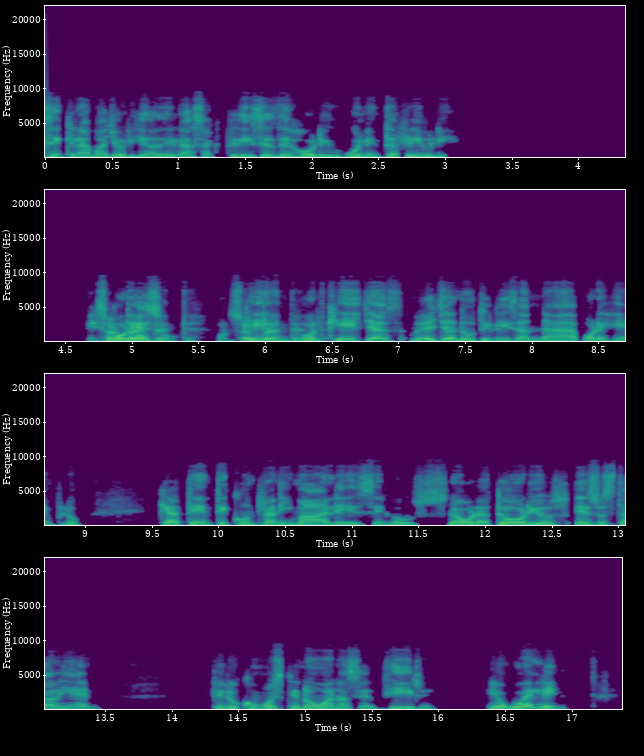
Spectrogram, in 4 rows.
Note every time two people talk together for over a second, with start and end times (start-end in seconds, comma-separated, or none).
4.7-6.5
